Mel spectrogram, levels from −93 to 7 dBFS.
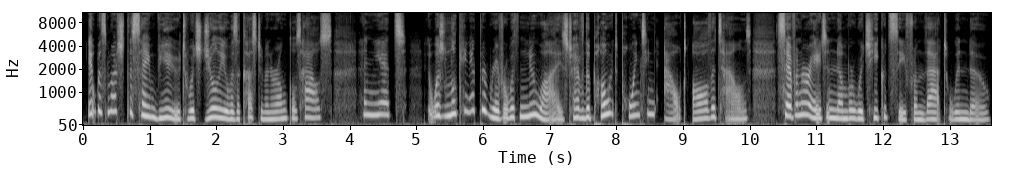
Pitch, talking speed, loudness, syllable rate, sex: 260 Hz, 205 wpm, -20 LUFS, 5.2 syllables/s, female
